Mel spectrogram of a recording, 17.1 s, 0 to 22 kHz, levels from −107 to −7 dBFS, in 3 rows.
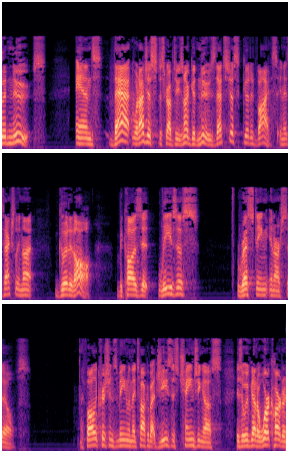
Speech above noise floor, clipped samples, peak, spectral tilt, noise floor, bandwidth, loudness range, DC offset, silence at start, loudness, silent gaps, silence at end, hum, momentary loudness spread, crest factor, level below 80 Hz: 59 dB; under 0.1%; -2 dBFS; -4.5 dB/octave; -84 dBFS; 8.8 kHz; 6 LU; under 0.1%; 0 s; -25 LUFS; none; 0 s; none; 15 LU; 24 dB; -70 dBFS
